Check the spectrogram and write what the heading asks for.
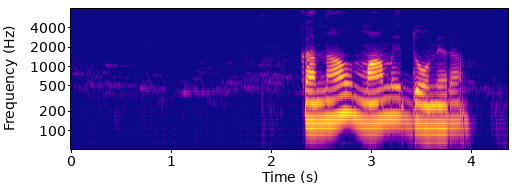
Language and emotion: Russian, neutral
